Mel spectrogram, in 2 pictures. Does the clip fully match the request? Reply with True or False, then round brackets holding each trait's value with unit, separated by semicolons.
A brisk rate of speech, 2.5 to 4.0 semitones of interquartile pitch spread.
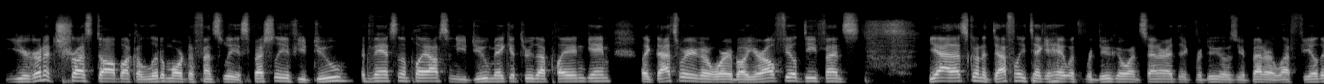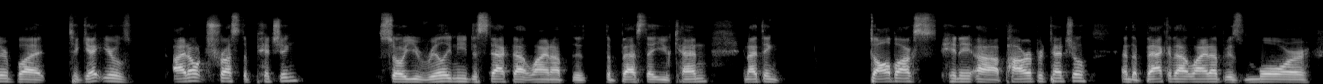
True (220 wpm; 3.5 semitones)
